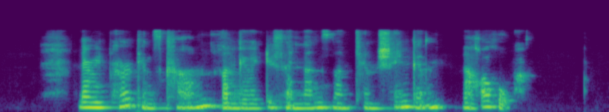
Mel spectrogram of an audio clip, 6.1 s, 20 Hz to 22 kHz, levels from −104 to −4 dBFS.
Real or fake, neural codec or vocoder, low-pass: fake; codec, 44.1 kHz, 2.6 kbps, SNAC; 7.2 kHz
